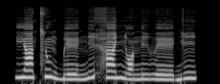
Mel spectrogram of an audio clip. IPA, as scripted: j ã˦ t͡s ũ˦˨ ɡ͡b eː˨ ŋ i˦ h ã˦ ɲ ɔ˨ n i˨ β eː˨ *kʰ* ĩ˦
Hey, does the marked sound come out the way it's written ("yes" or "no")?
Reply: no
